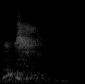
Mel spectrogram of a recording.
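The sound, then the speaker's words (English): A single short sneeze, a sharp hissy burst that fades quickly, with no talking over it. “God bless you.”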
